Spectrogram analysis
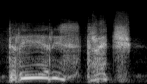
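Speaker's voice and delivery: slow hushed whisper of the code words; secret signal phrase. Acted. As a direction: breathe the signal words slowly. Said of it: "that will be the signal".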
